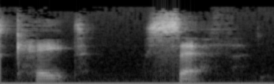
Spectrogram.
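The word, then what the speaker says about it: Cait Sith: And Square Enix felt the need to put out a notice to everyone that this character is going to be pronounced in game, and this is how players should pronounce it, as Kate Sith.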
